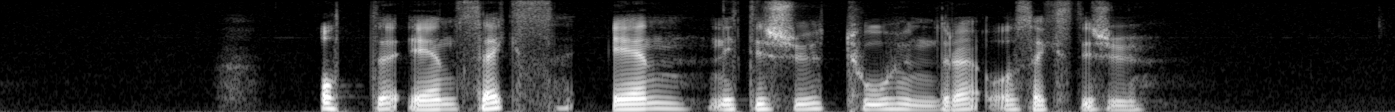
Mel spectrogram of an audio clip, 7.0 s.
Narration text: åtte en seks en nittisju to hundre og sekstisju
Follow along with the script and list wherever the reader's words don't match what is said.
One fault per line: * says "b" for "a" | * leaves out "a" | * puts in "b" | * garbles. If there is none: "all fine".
all fine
